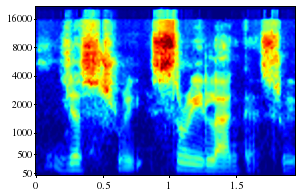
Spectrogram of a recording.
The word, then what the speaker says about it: Sri Lanka: that three sri lanka just as it sounds not shri not with sh but with sri 3 and not shuri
